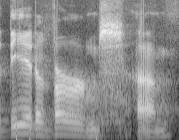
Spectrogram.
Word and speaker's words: Diet of Worms: So diet, and anytime you see a W, it's a V. So this is like the diet of worms.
